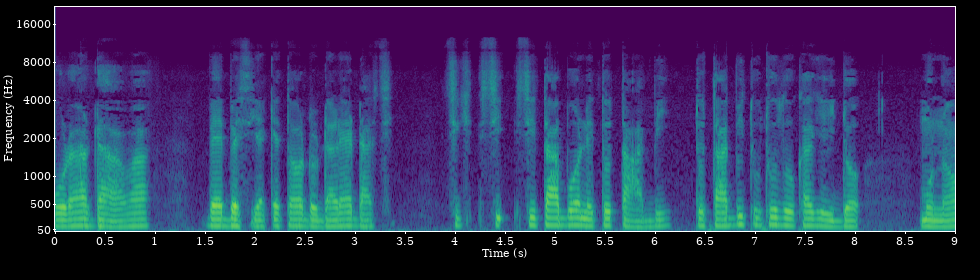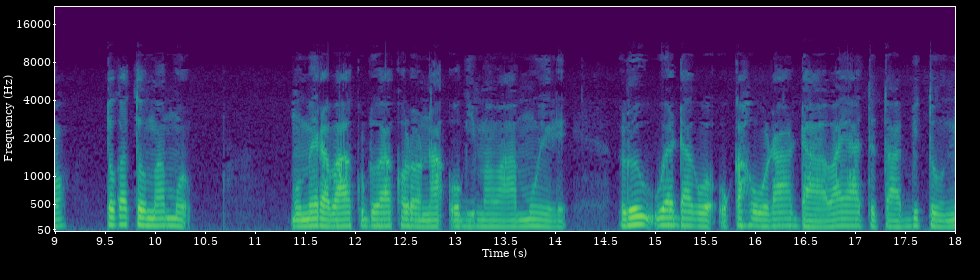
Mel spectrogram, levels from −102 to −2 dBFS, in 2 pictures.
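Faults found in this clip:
AAC compression, throughout the speech. Nothing above about 13 kHz, so the top is dull. Smearing and a warbly, fizzy texture on sustained vowels and sibilants. Likely AAC-LC encoding at a low bitrate, consistent with about 32 kbps: coarse quantisation drops or noise-fills high bands and lowers the cut-off.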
